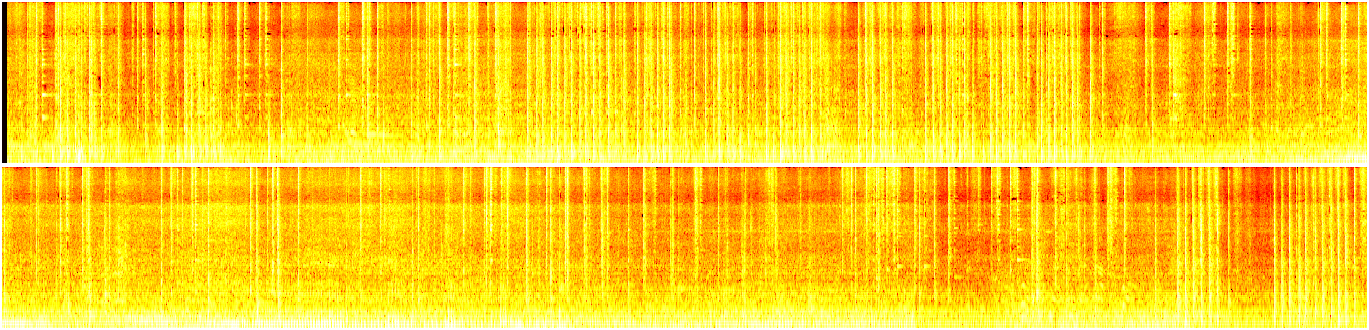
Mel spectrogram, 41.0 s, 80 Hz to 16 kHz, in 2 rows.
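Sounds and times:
metal spatulas tapping steel plate: 0.4 - 4.3, 5.0 - 19.1, 19.7 - 25.0, 33.0 - 37.4.

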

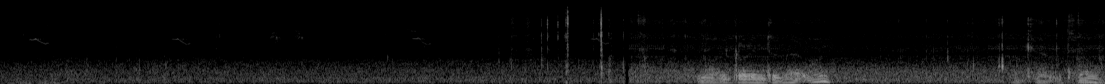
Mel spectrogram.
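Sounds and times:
bird chirping: 0.0 - 3.2, 4.0 - 4.6
low steady hiss: 0.0 - 11.0.

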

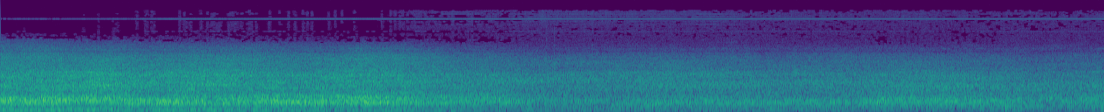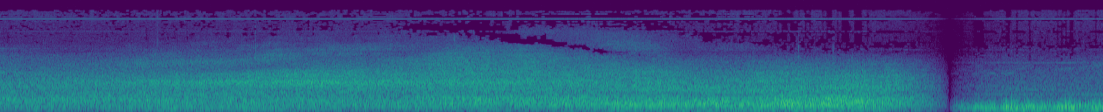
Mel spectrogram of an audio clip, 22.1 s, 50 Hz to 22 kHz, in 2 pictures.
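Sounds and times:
jet engines at takeoff: 0.0 - 22.0.

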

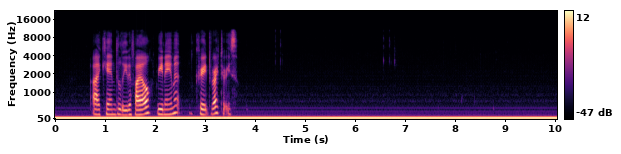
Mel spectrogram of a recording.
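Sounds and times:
low electrical hum: 0.0 - 10.0
computer mouse clicks: 4.4 - 4.6, 6.5 - 6.9.

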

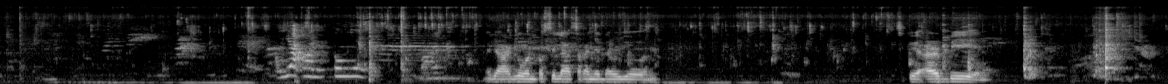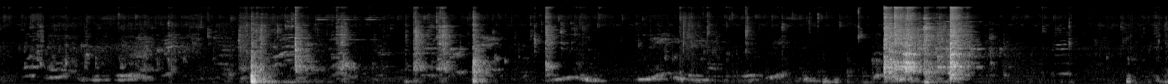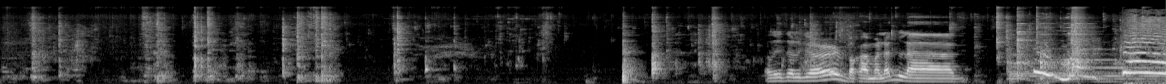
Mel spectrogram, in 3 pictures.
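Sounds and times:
tap water running: 0.0 - 35.0
dishes clinking in a steel sink: 9.4 - 11.5, 14.1 - 17.4, 20.4 - 21.8, 23.6 - 28.9, 29.6 - 32.0, 32.8 - 35.0.

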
